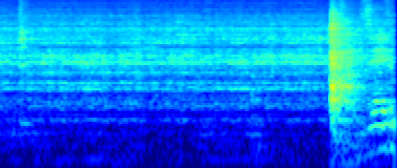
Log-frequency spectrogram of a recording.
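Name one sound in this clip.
Oil pours and trickles into a frying pan.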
